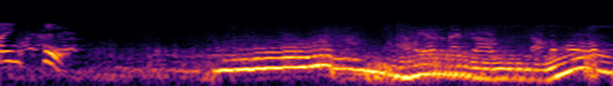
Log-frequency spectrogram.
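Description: A rally car engine roars and revs hard as the car races past.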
